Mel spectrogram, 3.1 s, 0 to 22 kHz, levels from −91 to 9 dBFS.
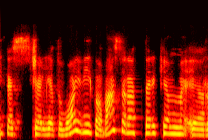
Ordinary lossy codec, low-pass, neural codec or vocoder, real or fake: AAC, 64 kbps; 10.8 kHz; none; real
